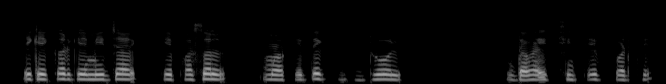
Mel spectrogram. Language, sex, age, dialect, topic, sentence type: Chhattisgarhi, female, 25-30, Northern/Bhandar, agriculture, question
